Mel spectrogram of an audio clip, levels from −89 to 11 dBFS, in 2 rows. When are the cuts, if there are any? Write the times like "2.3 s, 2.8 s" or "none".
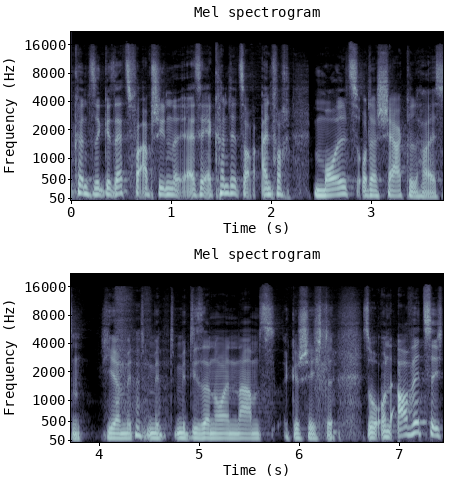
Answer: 2.4 s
